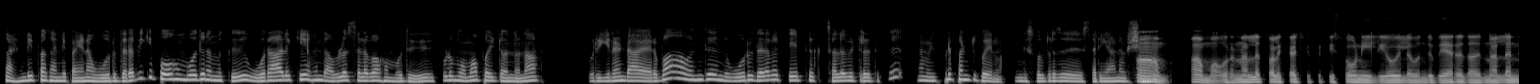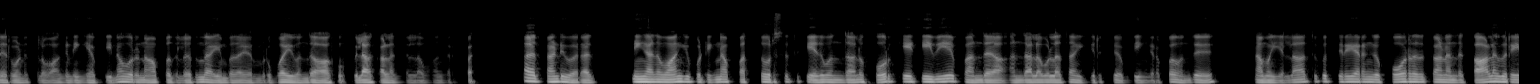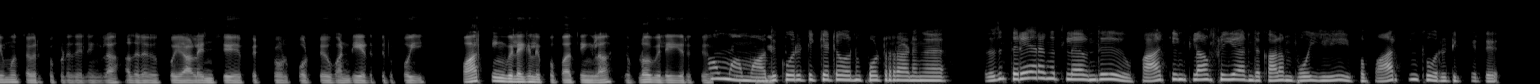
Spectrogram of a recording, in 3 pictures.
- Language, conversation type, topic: Tamil, podcast, இணைய வழி காணொளி ஒளிபரப்பு சேவைகள் வந்ததனால் சினிமா எப்படி மாறியுள்ளது என்று நீங்கள் நினைக்கிறீர்கள்?
- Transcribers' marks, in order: in English: "பார்க்கிங்"; in English: "பார்க்கிங்கலாம் ஃப்ரீயா"; in English: "பார்க்கிங்க்கு"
